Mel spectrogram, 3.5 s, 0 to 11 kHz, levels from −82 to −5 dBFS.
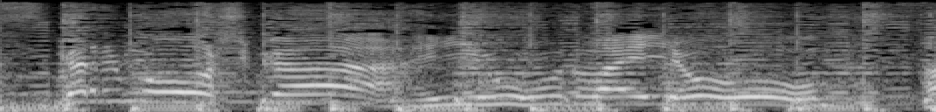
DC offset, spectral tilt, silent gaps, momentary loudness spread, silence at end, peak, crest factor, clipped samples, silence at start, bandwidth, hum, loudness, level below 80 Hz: under 0.1%; -4.5 dB/octave; none; 3 LU; 0 s; -6 dBFS; 14 dB; under 0.1%; 0 s; 10.5 kHz; none; -21 LUFS; -36 dBFS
